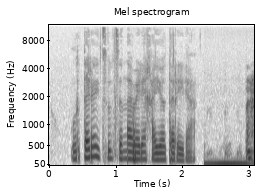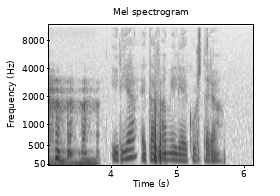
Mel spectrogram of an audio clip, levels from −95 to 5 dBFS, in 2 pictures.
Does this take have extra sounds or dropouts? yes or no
yes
